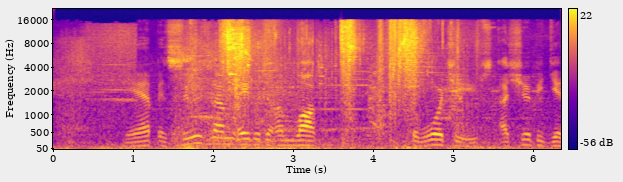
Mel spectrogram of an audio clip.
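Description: Heavy blows land in a close fight.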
